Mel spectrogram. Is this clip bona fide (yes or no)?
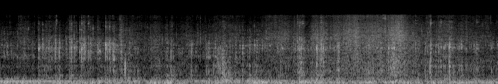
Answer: yes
